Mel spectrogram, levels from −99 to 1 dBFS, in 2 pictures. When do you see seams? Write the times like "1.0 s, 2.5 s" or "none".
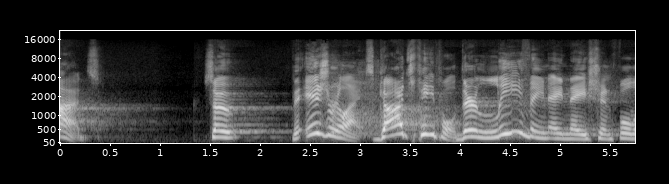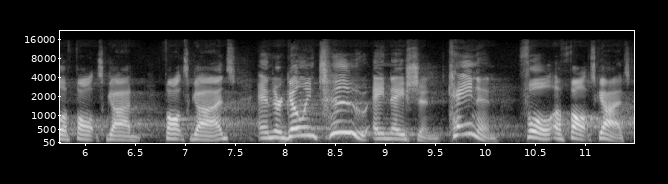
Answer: none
